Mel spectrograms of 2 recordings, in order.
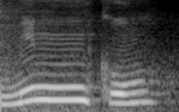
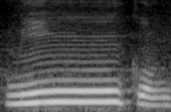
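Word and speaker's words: مِنْكُمْ: Jangan minkum, ya, jangan dijelaskan, tapi minkum. Jadi nun itu sembunyi, ikhfa itu sembunyi. Jadi ikhfa itu nun sukunnya seperti sembunyi sebelum huruf ikhfa.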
